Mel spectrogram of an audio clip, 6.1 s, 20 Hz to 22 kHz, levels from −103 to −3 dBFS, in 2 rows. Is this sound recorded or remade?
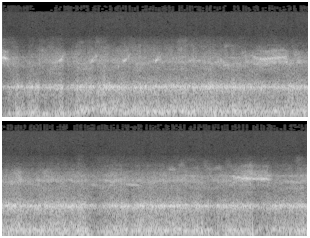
remade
